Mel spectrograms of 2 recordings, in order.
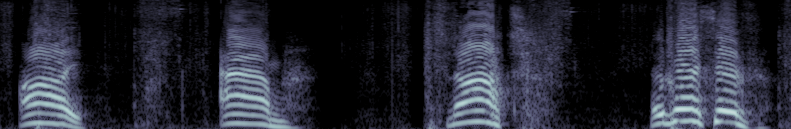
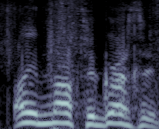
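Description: First: "I am not aggressive" high, a pause after each word; word-by-word insistence. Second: "I'm not aggressive" high, in one run; high-pitched protest. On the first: Player insisting he is not aggressive, each word separate and high. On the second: Player protesting he is not aggressive, high quick denial. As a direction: protest it high without breaks. Insists, then repeats word by word. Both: Pretend.

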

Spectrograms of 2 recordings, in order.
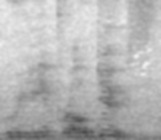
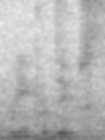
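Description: First: Slow RE-PRO-DUCE with a full "pro"; pronunciation demo. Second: Said in the usual way. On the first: Shown as a demonstration. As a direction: sound out "reproduce" slowly, every syllable clear. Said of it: "This is how you say it". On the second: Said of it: "But the right spelling is".

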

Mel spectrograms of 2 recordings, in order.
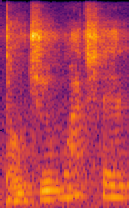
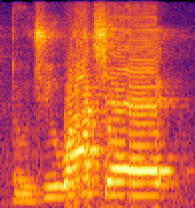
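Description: First: Imitating mom, keep it hushed; mother's warning. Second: Loud, drawn-out, higher warning; imitating mom, louder and stretched out; mother's stern warning. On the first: Mother warning kid about Thriller, softly imitated warning. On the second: Mother forbidding Thriller video, imitated loud stern warning. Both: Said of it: "my mother's like".

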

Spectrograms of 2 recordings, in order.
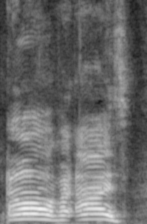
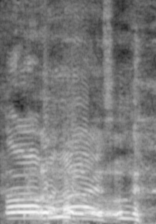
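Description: First: Pained groan from the burn; wincing. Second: Higher, slow pained moan; drawn-out wince. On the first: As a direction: wince as the drink stings. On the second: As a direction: stretch it out like your eyes water. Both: Real, not acted.

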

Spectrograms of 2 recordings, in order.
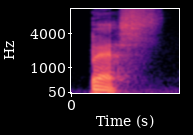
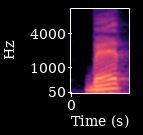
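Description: First: "best" said as "bes" without the final t; dropped t. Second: "best" alone with the t sounded at the end; full final t. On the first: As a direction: drop the t in "best" inside a sentence. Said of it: "các bạn không có cần để cái chữ t nha". ("best" bỏ âm t cuối) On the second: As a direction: say "best" in isolation with its t. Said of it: "nếu mà đọc một mình á, thì các bạn đọc là". ("best" đọc riêng, có âm t cuối) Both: Shown as a demonstration.

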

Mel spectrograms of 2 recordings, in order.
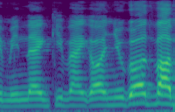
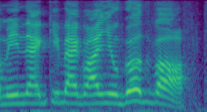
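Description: First: Louder call for calm; raised voice calling for calm. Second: Higher, louder shout of mindenki meg van nyugodva; loud mock-stern order to calm down. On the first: Acted. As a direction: call out to settle everyone down. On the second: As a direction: yell at everyone to calm down.

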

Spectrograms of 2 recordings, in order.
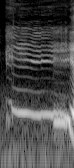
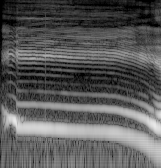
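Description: First: Extremely high, thin squeaky "ee"; straining up to a tiny high squeal. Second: Long high "ee", sliding down at the end; excited leaping "ee"; drawn-out "ee" squeal. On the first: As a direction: squeak "ee" at the very top of your range. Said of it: "high, squeaky voice, try that and go". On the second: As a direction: sustain a high-pitched "eee". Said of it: "take the W off the front of that and just go". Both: Shown as a demonstration.

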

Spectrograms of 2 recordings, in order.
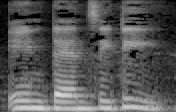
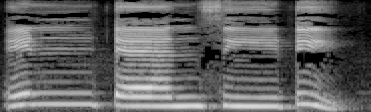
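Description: First: Said in the usual way. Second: intensity in four slow, stretched beats with gaps; intensity drawn out for counting four syllables. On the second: Shown as a demonstration. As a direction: sound out intensity carefully, one syllable at a time. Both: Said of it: "ध्यान से देखिएगा".

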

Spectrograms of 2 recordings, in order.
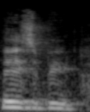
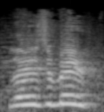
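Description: First: Said in the usual way. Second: High, loud burst; playful shout. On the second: Pretend. Player escalating a laser joke, high playful shout. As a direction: yell it suddenly, pitched way up.

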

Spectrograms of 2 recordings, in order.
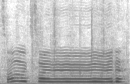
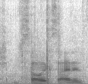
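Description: First: Higher, slow squealing excitement; excited. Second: Said in the usual way. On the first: Real, not acted. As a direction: stretch it out, thrilled.

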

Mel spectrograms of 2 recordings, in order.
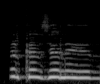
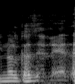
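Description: First: No alcancé a leer jumped way up high in a silly squeak; mock squeaky voice. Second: Said in the usual way. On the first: Streamer jokingly squeaks No alcancé a leer up high.

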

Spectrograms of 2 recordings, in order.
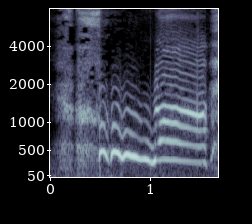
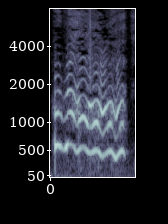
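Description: First: Much higher cheer with a laugh; Hare's laughing hurrah. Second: Very much higher cheer; Squirrel's squeaky hurrah. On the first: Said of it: "cried Hare". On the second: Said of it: "cried Squirrel". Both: A narrator's reading.

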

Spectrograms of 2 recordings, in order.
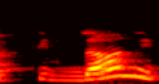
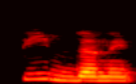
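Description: First: ПідДАний, stressed on the second syllable; підданий with middle stress, as a demo; stress shows meaning. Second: ПІДданий, stressed on the first syllable; Підданий with initial stress, as a demo; stress shows meaning. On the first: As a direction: move the punch in підданий to ДА. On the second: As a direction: put the stress at the start of Підданий. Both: Shown as a demonstration. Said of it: "значення слова залежить від наголосу".

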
